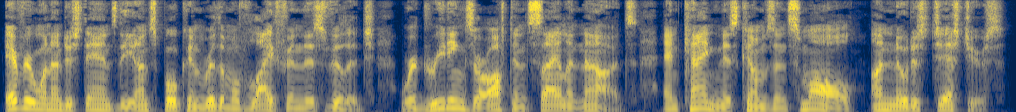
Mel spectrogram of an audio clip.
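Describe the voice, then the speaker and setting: A man reads a bedtime story at an unhurried pace, with a medium-pitched voice. The delivery is soothing and meditative, made to lull a listener toward sleep. The recording is close and dry, with no room sound. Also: very animated, darkish tone, no echo. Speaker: narrator of a bedtime history story. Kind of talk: slow, scripted sleep-story narration.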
